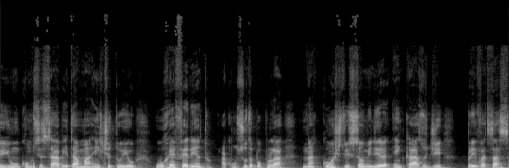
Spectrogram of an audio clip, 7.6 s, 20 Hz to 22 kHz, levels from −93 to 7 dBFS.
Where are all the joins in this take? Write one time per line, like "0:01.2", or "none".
none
